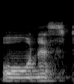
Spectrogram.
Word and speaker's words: honest: R in other words you can say that H is silent and it goes to O therefore an honest manner in whole honest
